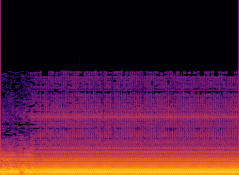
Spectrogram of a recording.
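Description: A steady, buzzy held tone at one unchanging pitch, rich in overtones, starting about a third of a second in and holding at an even level without fading.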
